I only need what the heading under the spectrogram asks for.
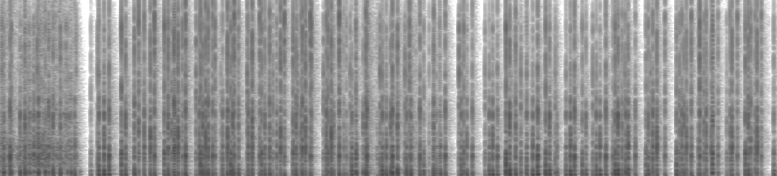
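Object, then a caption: Cardboard box lid. Long nails tap fast on the lid of a yellow printed cardboard box held upright in the lap. They make a rapid stream of dry, crisp clicks and pops that stop short with no ring. The first second is a dense, blurred flurry, then the taps come in quick, distinct bursts with brief gaps between them.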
